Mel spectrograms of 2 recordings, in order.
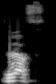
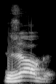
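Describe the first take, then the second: First: It ends with an 'f' sound. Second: It ends with a 'g' sound. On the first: The speaker calls it right. "जबकि इसे सही उच्चारित किया जाता है रफ" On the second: The speaker calls it wrong. "बहुत लोग इसे पढ़ते हैं रोग"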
